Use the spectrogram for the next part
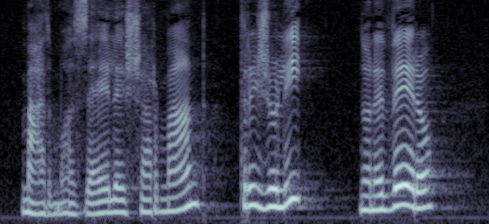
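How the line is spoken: Shouted with affected admiration. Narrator (Italian): gridò Ortensia con affettata ammirazione

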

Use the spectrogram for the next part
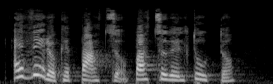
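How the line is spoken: Shouting. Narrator (Italian): Gridò

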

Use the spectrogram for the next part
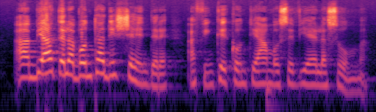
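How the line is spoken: Exclamation. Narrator (Italian): esclamò

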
